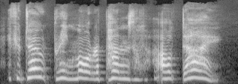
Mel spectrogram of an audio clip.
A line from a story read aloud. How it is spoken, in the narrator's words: she begged her husband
